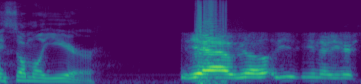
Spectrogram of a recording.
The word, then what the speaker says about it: sommelier: guys for having me Jason are we pronouncing that correctly Somali yea Somali yea yea that uh yes not Somalian or I've also heard people say so more year yeah well you know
